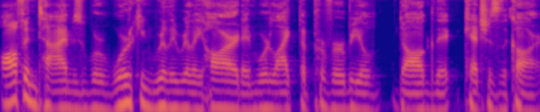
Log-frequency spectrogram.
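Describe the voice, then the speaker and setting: Fairly low in pitch, a man speaks at a moderate pace in an unremarkable speaking voice with fairly even intonation. The recording is very clean, with a silent background. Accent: American. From West Virginia / Southern Ohio. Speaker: life and leadership coach, former pastor. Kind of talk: casual interview.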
